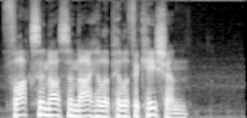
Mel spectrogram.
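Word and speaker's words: floccinaucinihilipilification: Okay, it's pronounced Flacus nos nihila pilaf cashin. The action or habit of estimating something as worthless. I don't think that's how it's pronounced, but I believe that you read that.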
